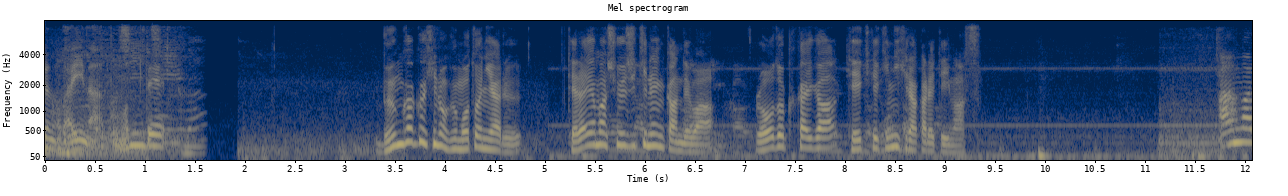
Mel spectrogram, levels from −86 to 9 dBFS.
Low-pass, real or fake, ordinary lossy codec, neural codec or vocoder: 7.2 kHz; real; Opus, 32 kbps; none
